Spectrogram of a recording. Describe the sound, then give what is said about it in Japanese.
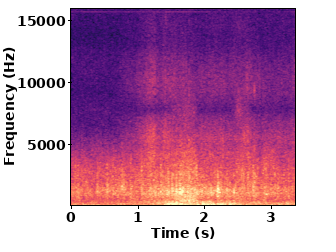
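Steady rain pours outside in a continuous, even hiss with a faint low rumble beneath, swelling slightly in the middle before settling back, heard from indoors with no one talking. “よく降るなぁ。外でのデートはお預けになっちゃったけど、先輩のお部屋に来られたから、雨も嬉しいかも。”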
